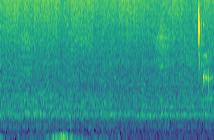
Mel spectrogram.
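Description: Honey bees buzz in a steady, dense drone from an open eight-frame bee hive, close and continuous, with a brief low thump partway through.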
